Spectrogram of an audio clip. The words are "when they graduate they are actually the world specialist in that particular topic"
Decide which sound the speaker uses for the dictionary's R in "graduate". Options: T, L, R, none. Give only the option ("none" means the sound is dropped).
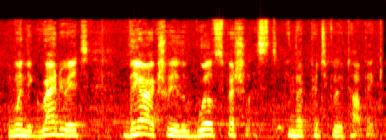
R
